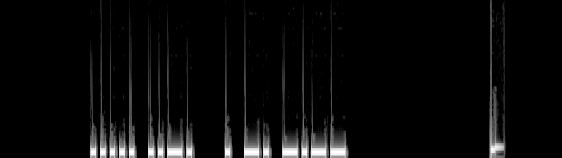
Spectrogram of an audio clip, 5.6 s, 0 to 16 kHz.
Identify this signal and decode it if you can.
Morse code, heard as a keyed tone, about 25 wpm, 700 Hz. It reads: 5F ENY
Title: Field Day Exchanges Encore - 25wpm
